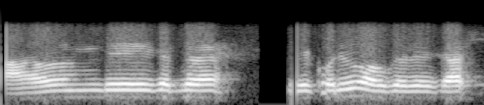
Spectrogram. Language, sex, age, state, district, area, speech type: Odia, male, 60+, Odisha, Jharsuguda, rural, conversation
